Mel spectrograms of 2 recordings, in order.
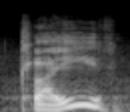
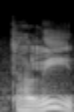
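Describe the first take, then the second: First: The T and L are said together. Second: A vowel is said between T and L. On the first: "Yo lo pronuncio Tlaib" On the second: "oigo que los noticieros dicen Talib"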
